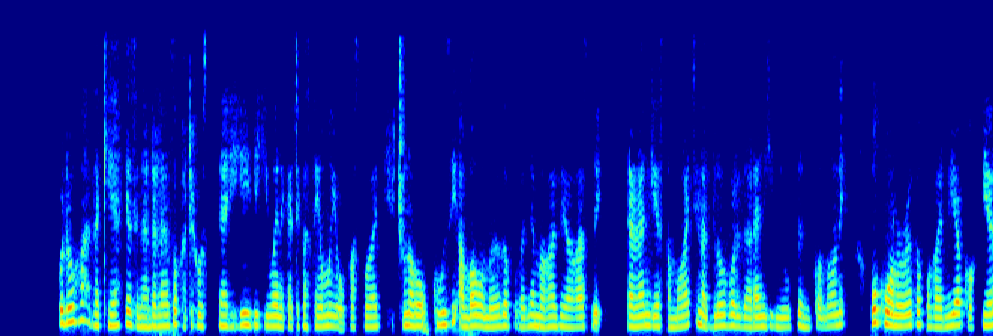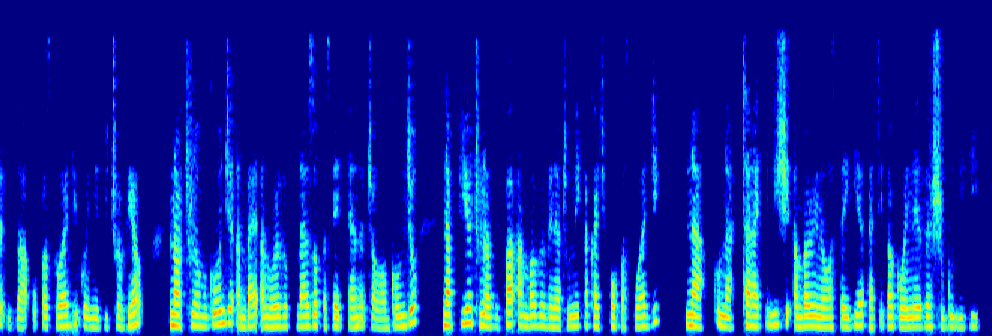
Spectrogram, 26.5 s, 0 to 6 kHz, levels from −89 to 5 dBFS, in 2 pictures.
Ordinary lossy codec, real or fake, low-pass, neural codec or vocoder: MP3, 32 kbps; fake; 5.4 kHz; codec, 16 kHz, 0.5 kbps, X-Codec, WavLM features, trained on Multilingual LibriSpeech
